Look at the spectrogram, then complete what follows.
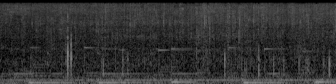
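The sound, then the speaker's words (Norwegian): Steady sizzling of fresh mackerel frying in a pan as it is browned to crisp its skin, a dense crackling hiss with scattered pops and a low repeating hum underneath, no voices. “Hører den deilige lyden av sånn suser i”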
